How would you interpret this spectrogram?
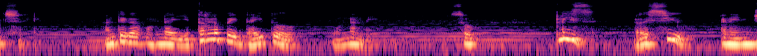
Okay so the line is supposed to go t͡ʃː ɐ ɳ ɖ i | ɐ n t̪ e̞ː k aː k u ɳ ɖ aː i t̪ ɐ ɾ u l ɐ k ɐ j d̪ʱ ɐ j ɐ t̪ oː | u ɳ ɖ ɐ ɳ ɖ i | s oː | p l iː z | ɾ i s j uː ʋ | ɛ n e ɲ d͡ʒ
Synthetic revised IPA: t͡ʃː ɐ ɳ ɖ i | ɐ n t̪ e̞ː k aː k u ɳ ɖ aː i t̪ ɐ ɾ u l ɐ p ɐ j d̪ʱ ɐ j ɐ t̪ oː | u ɳ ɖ ɐ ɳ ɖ i | s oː | p l iː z | ɾ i s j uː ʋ | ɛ n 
